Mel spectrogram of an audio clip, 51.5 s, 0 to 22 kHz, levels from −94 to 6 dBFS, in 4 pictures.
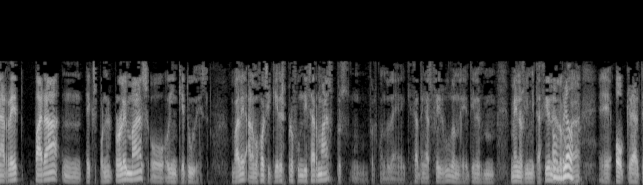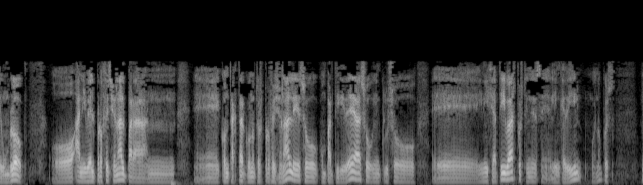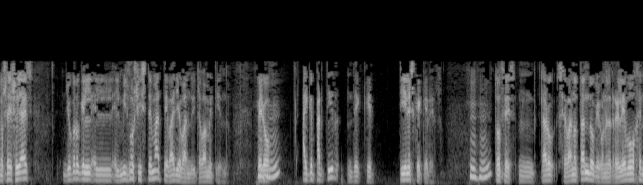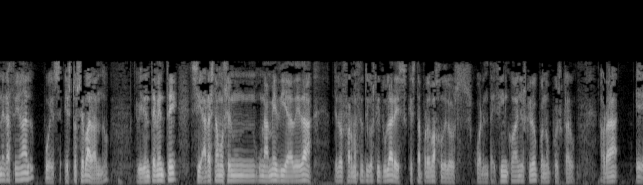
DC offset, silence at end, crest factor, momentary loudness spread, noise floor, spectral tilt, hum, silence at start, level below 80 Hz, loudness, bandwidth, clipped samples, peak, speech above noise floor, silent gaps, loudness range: under 0.1%; 0 s; 24 dB; 16 LU; -50 dBFS; -9.5 dB/octave; none; 0 s; -54 dBFS; -25 LUFS; 5.8 kHz; under 0.1%; -2 dBFS; 25 dB; none; 7 LU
